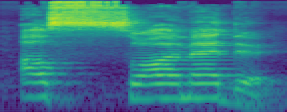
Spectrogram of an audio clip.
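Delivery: الصمد slowly with a long emphatic double s; lam merged into s. Shown as a demonstration. Teacher shows the merging, slow doubled emphatic s. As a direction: hold the ص in الصمد, lam silent. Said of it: "أضغمت اللام في الصاد".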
